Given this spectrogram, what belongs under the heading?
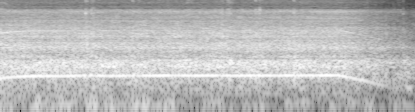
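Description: An electric hand mixer whips cream with sugar and a splash of milk, a steady close motor whine held for about four seconds before it winds down and drops in pitch.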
